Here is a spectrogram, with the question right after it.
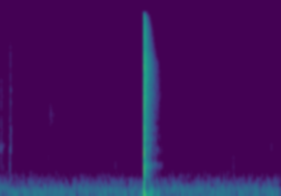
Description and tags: Belt Smack
Smacking a belt together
